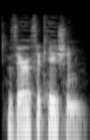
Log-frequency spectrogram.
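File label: "verification", British English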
